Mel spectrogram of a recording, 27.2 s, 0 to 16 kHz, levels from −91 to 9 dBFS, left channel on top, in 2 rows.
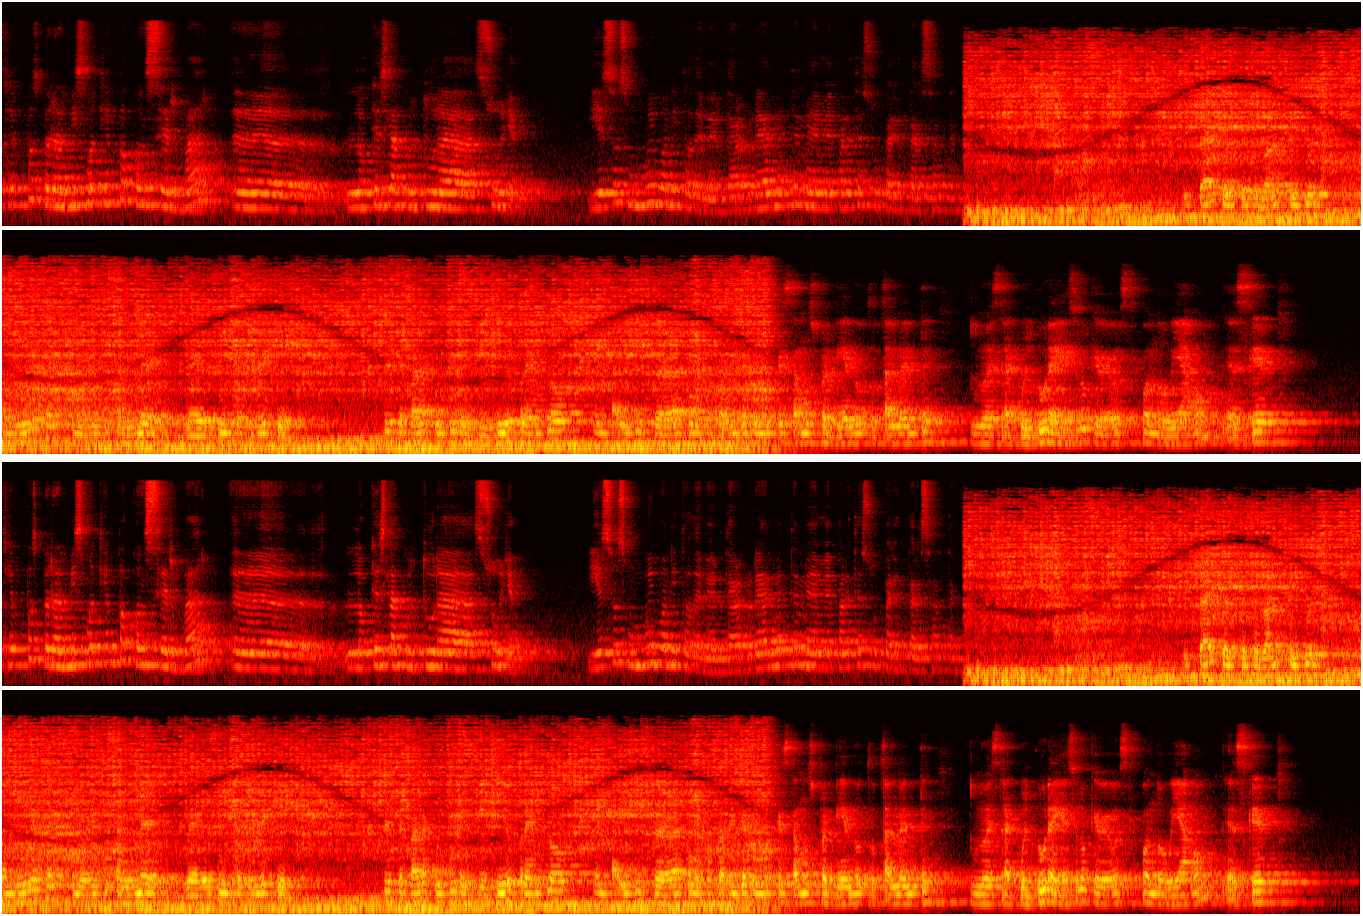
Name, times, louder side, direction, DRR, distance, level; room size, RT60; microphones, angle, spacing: voice 1, 0.0-5.2 5.9-9.6, right 1 dB, 75° right, -1 dB, 1.7 m, -40 dB
sound 1, 9.6-21.3, equal, 10° right, 0.8 m, -29 dB
voice 2, 11.8-13.2 13.6-16.9 17.4-23.0 23.3-26.3, right 2 dB, 55° right, 1 dB, 0.7 m, -27 dB
12.0 x 8.2 x 2.2 m, 1.4 s
head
